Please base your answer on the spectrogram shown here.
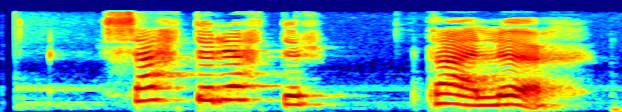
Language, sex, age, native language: Icelandic, female, 10, Icelandic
